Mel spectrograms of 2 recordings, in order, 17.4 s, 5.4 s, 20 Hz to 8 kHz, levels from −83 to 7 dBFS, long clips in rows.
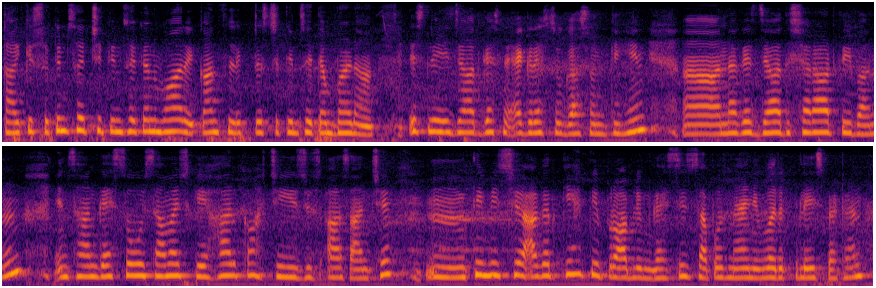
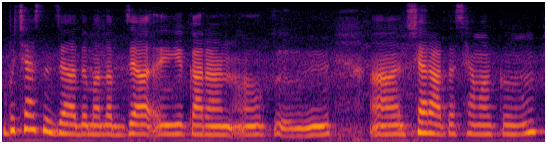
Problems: none marked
